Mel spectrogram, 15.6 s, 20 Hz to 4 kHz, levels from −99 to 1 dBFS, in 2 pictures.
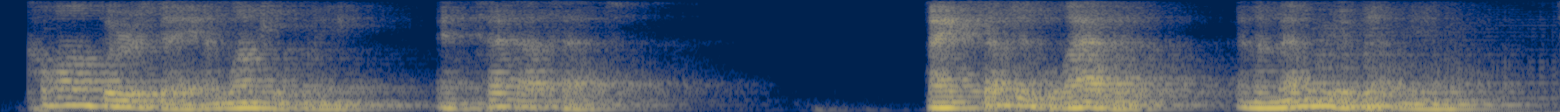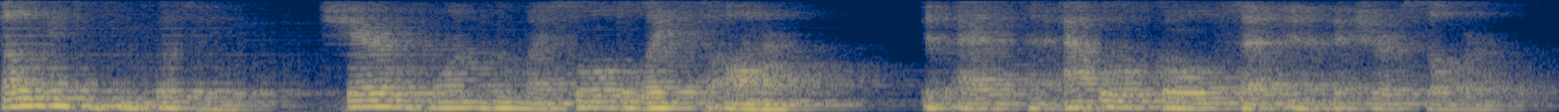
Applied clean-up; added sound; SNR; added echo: neural separator model SepFormer DNS4.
